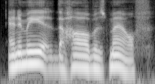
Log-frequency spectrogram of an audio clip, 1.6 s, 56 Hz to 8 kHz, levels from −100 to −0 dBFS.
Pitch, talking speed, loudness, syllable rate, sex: 145 Hz, 195 wpm, -14 LUFS, 5.8 syllables/s, male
